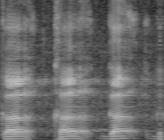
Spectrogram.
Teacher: क ख ग हे कंठे स्थान आहे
